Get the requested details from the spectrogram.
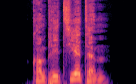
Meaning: strong dative masculine/neuter singular of kompliziert
- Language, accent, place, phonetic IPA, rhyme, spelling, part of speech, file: German, Germany, Berlin, [kɔmpliˈt͡siːɐ̯təm], -iːɐ̯təm, kompliziertem, adjective, De-kompliziertem.ogg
